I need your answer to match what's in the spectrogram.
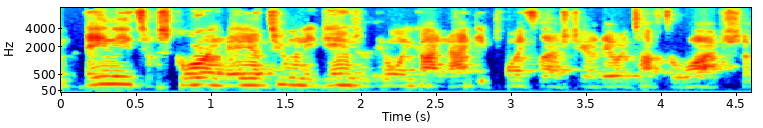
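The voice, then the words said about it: Boston accent. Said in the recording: “you are a big Red Sox fan for people who can't tell by your accent”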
